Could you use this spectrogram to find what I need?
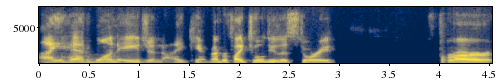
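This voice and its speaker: A man's medium-pitched voice with a Midwestern accent, fairly quick and lively in intonation. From Michigan, east side near Detroit. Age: 40s. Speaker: podcast host. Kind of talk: casual chat.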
